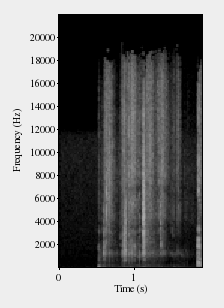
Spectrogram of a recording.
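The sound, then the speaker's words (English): A paper envelope being opened, heard as a run of crisp tearing and rustling bursts over about a second and a half, ending with one sharper rip. “there's just an envelope, and let me see what it... I'm going to open it.”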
